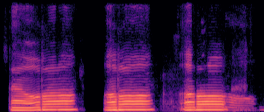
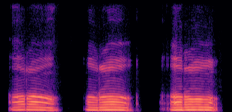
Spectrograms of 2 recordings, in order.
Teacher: dia dibacanya tebal ujung lidah ke gusi belakang ro dan pangkal lidahnya naik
